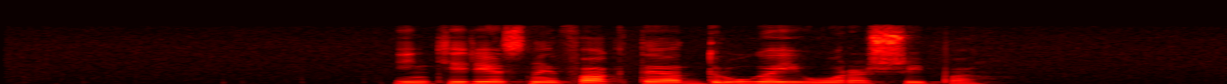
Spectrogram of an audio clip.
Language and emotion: Russian, neutral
